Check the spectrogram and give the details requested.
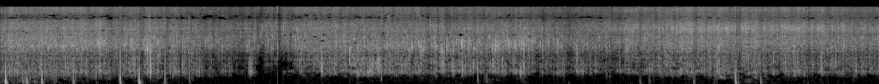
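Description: Bottle-gourd-leaf parcels of banana-flower paste sizzling in hot oil in a kadai, a steady hiss with sharp spitting pops that are thickest in the first second or so, as each parcel goes in.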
